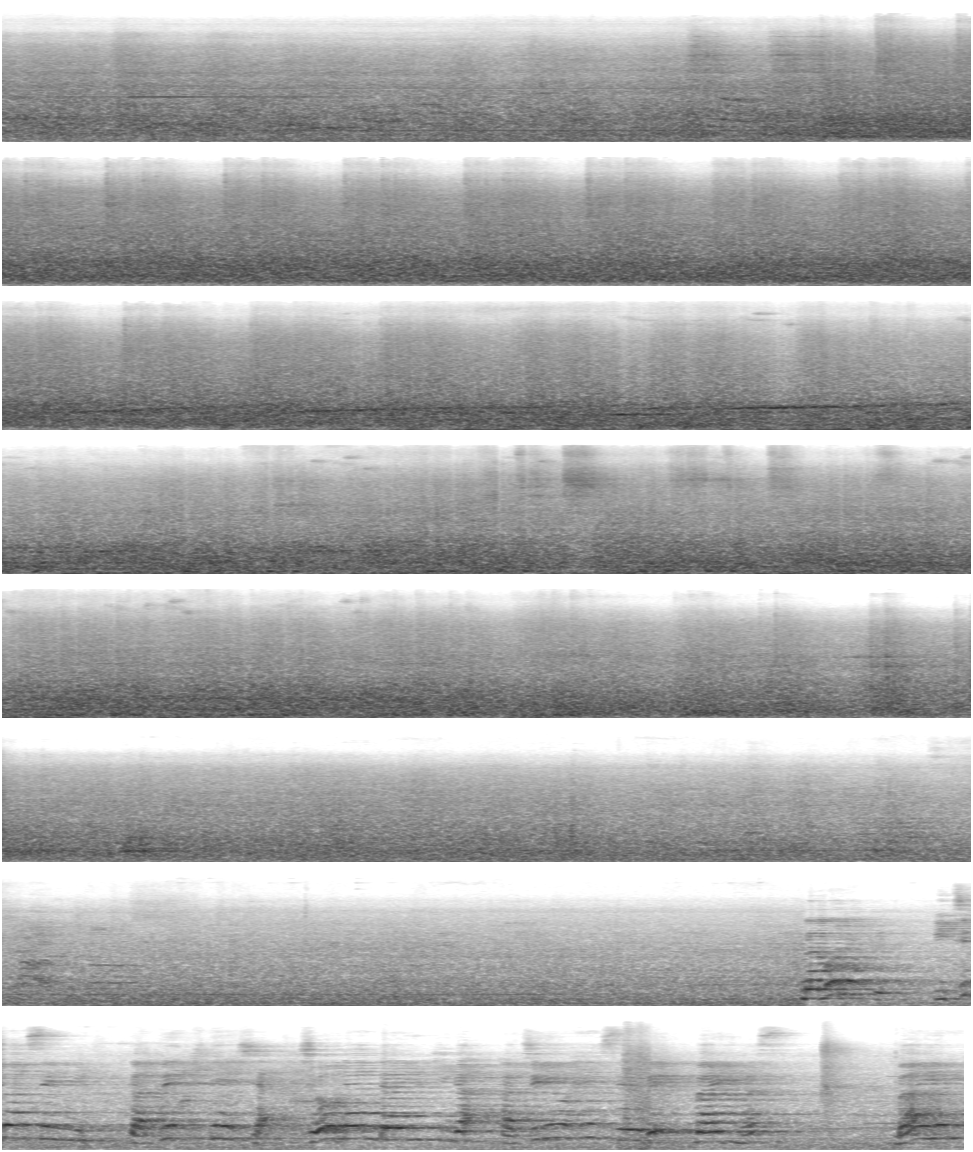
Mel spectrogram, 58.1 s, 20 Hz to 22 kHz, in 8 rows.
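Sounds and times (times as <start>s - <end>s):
electric train rolling: 0.0s - 40.7s.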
